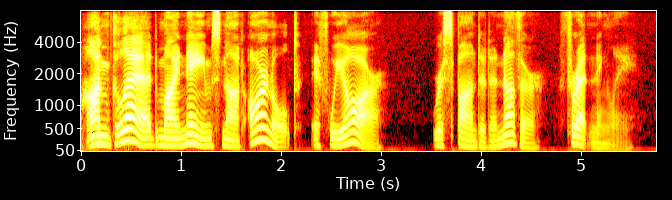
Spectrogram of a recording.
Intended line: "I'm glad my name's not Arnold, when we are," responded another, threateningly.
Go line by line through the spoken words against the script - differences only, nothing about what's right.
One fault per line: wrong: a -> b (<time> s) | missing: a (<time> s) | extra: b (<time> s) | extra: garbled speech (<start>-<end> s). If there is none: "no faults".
wrong: when -> if (2.3 s)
